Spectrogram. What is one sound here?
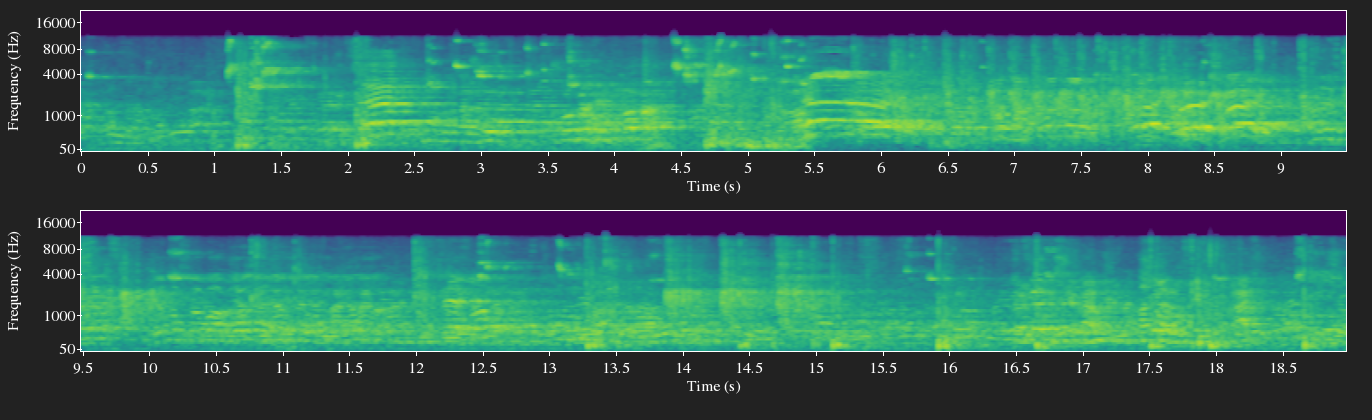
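Young men shout and call out to each other in a large echoing hall.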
